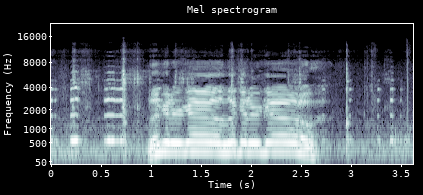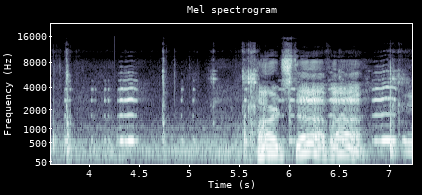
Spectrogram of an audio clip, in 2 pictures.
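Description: A metal detector sounds a long, wavering tone.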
